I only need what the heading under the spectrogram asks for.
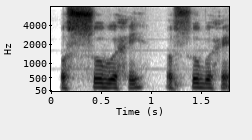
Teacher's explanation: ওয়াসসুবহি, ওয়াসসুবহি এখানে হচ্ছে কলকলা, কলকলা সুগরা, যেহেতু শব্দের মাঝখানে আসছে বা সাকিন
